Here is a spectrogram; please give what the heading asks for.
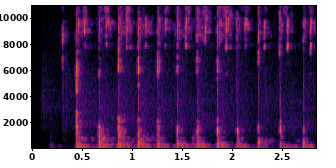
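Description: A rapid series of heavy, pounding knocks on a door at 2:30 in the morning, about a dozen blows in quick succession, loud, with no voices.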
